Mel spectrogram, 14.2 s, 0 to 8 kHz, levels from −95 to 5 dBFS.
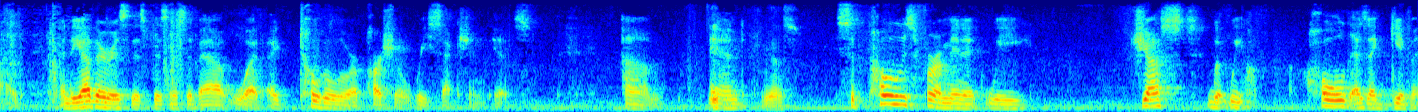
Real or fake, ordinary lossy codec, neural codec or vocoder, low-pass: real; Opus, 24 kbps; none; 7.2 kHz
